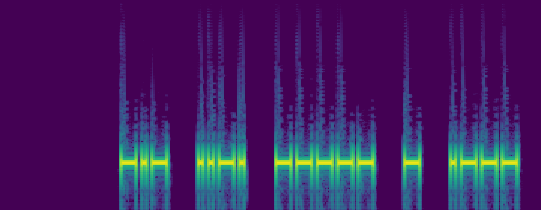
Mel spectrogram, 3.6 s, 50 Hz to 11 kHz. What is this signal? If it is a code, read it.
Morse code, heard as a keyed tone, about 34 wpm, spaced as for 25 wpm, 700 Hz. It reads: KF0TJ
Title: USA Call Signs - 5 Characters - 2x Character Spacing - 35wpm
